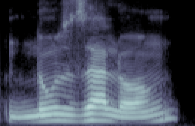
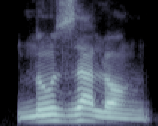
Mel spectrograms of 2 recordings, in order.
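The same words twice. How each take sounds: First: Nous allons linked as nuz-allons, with a z sound; liaison demo. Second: Said in the usual way. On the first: Shown as a demonstration. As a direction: join nous to allons with a clear z. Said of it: "Y yo digo". (nous allons con liaison, la s suena como z) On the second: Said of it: "ya estoy uniendo".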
